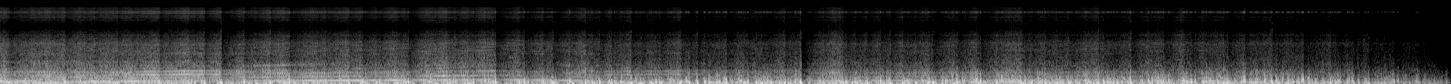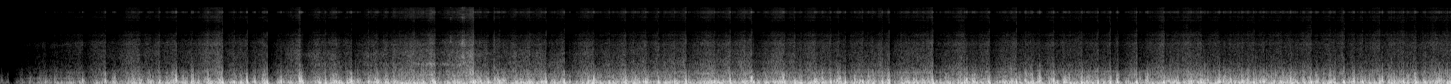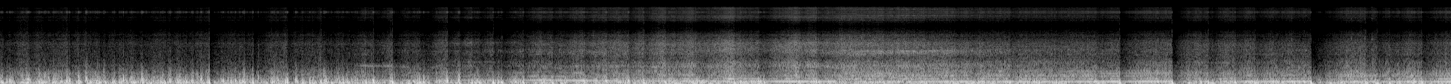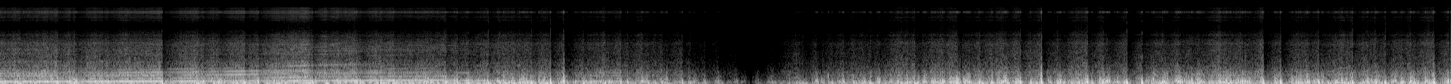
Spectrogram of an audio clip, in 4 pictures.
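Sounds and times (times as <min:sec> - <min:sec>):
car engine droning: 0:00.0 - 0:57.8
wind rush: 0:00.0 - 0:58.0.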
